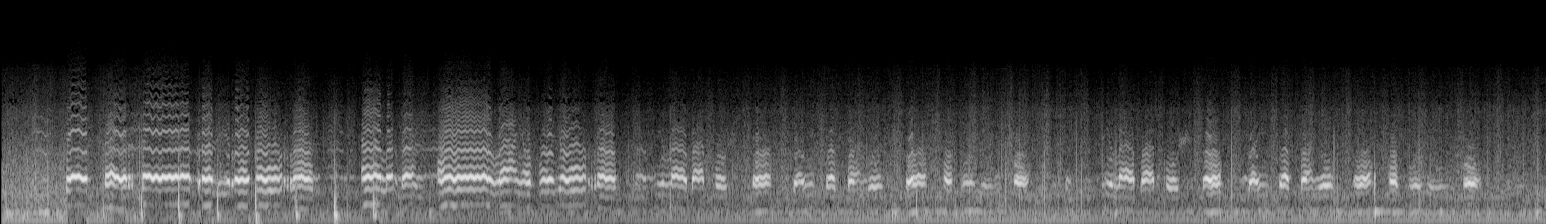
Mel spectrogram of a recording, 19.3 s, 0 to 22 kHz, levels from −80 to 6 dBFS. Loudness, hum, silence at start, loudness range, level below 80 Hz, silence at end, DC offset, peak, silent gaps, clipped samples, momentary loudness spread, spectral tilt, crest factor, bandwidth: -13 LUFS; none; 0.05 s; 8 LU; -34 dBFS; 0 s; under 0.1%; 0 dBFS; none; under 0.1%; 15 LU; -8 dB/octave; 14 dB; 5.8 kHz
